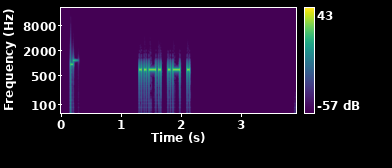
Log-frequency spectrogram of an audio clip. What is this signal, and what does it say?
Morse code, heard as a keyed tone, about 30 wpm, 700 Hz. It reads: FAE
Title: USA Call Sign Postfixes - 3 Letters 30wpm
